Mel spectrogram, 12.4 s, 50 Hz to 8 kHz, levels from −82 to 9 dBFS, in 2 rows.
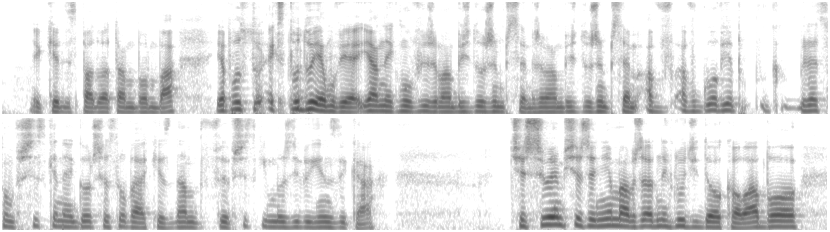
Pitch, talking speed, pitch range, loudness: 140 Hz, 220 wpm, 125-160 Hz, -30 LUFS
